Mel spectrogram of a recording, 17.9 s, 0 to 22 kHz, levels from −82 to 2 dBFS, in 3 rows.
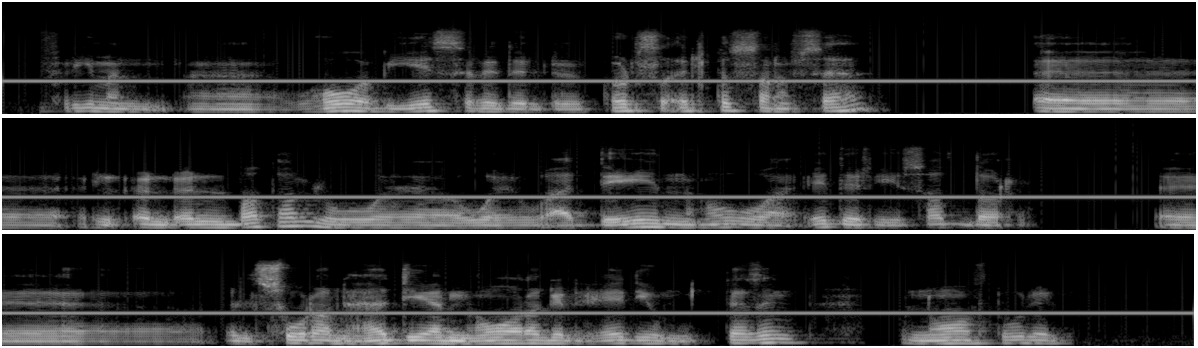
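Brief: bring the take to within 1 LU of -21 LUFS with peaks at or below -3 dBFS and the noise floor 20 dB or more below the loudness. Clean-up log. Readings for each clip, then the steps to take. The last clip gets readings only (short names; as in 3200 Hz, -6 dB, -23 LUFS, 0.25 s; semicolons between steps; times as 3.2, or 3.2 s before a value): ticks 29/s; steady tone 1200 Hz; tone level -34 dBFS; loudness -27.5 LUFS; peak -10.0 dBFS; loudness target -21.0 LUFS
-> de-click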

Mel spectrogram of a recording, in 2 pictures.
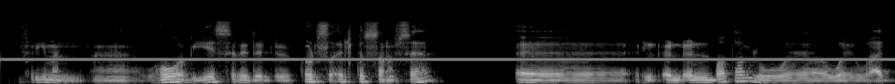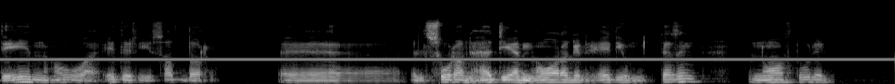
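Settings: ticks 0/s; steady tone 1200 Hz; tone level -34 dBFS
-> notch 1200 Hz, Q 30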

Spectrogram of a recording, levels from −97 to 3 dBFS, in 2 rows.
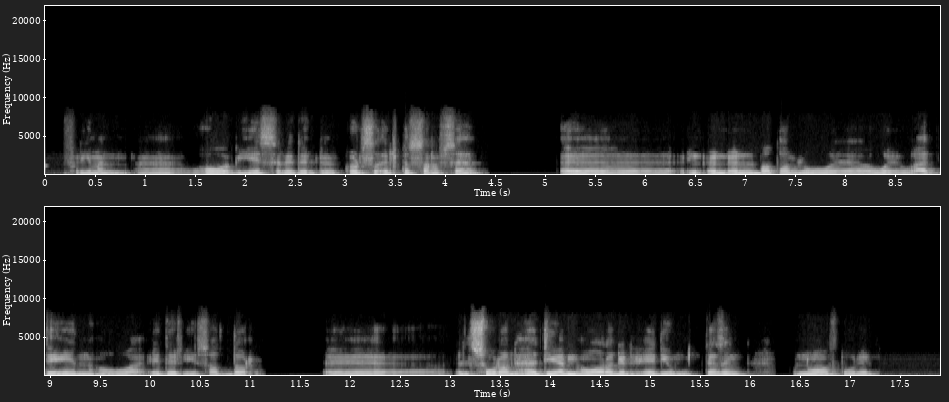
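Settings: steady tone none; loudness -27.5 LUFS; peak -10.5 dBFS; loudness target -21.0 LUFS
-> gain +6.5 dB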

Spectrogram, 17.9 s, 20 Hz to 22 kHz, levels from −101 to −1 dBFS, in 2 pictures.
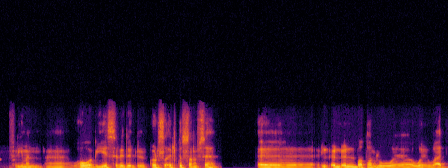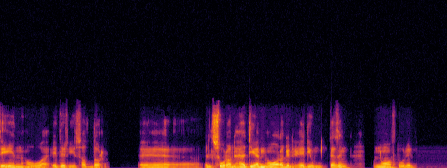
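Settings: loudness -21.0 LUFS; peak -4.0 dBFS; noise floor -70 dBFS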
